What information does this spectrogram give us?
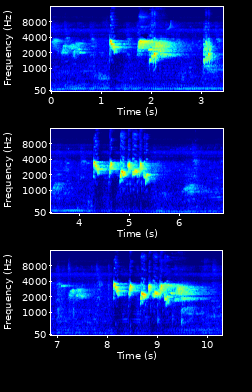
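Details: Red-whiskered bulbul decoy bird in a cage, delivering ngoi bổi style song. It gives rapid runs of warbled, slurred whistles in bursts several seconds apart, with a faint low hum early on.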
